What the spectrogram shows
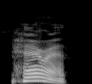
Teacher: It has 2 syllables, Parrot. And use a stress on the first syllable. I mean on pair.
